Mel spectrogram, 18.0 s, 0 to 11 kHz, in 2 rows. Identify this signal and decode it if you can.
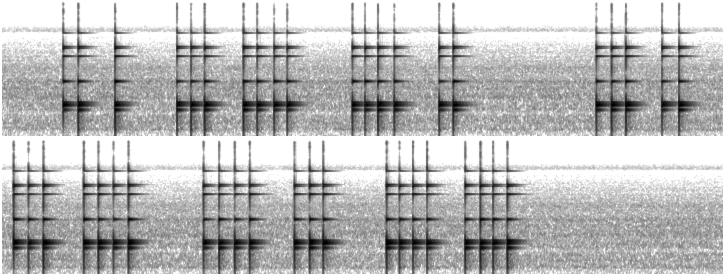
Tap code, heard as taps on a metal pipe, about 5 knocks a second. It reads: FOR MOST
